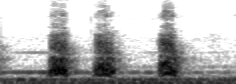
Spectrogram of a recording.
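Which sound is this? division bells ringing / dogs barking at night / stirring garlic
dogs barking at night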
